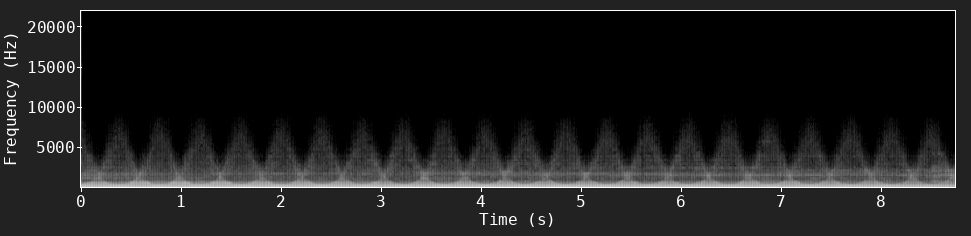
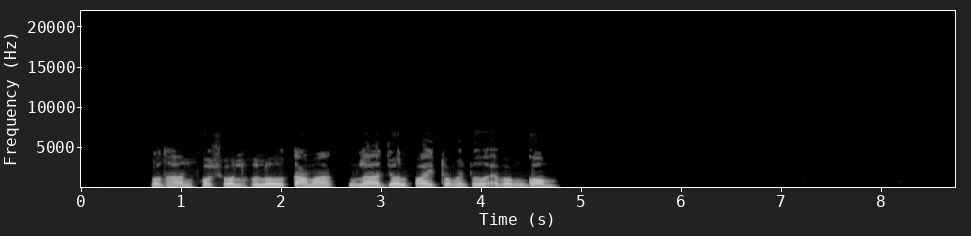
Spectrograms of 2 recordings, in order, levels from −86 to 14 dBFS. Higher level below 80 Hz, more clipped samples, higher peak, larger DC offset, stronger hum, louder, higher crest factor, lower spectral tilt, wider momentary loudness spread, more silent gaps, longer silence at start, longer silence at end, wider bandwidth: first, -20 dBFS vs -66 dBFS; neither; about the same, -2 dBFS vs -2 dBFS; neither; neither; about the same, -15 LUFS vs -17 LUFS; second, 10 dB vs 18 dB; about the same, -11.5 dB/octave vs -10.5 dB/octave; second, 2 LU vs 8 LU; neither; second, 0 s vs 0.7 s; second, 0 s vs 4 s; second, 3.5 kHz vs 5 kHz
